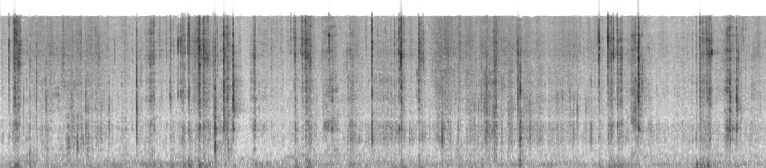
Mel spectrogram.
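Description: A solid, dry brown bar of laundry soap is held in the hand and sliced into layers with a metal utility knife blade. Crisp crackling and scraping cuts come in quick, dry bursts with bright sharp clicks, over a steady low rumble. Each cut ends almost instantly, with no ring.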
